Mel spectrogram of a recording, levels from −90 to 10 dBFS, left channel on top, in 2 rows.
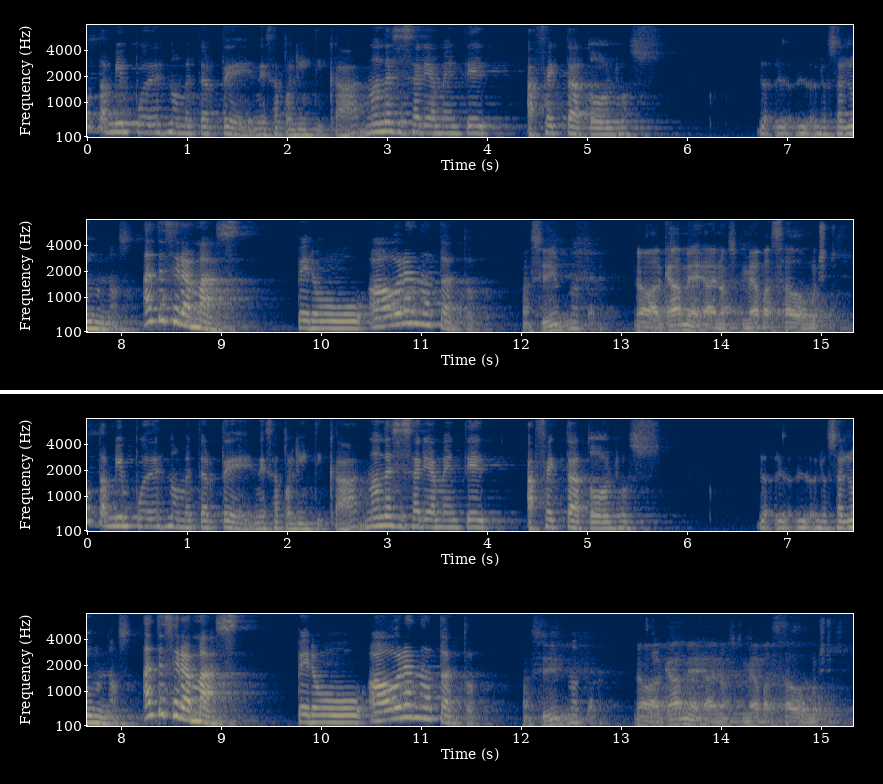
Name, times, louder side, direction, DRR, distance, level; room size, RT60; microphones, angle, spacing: voice 1, 0.0-4.0 4.4-5.7 6.7-9.2 9.8-11.6 12.5-12.8 13.3-13.4, right 2 dB, 30° right, 10 dB, 1.2 m, -31 dB
voice 2, 12.0-12.7 13.1-15.0, left 2 dB, 65° left, 2 dB, 3.9 m, -34 dB
27.5 x 19.5 x 9.2 m, 1.0 s
head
